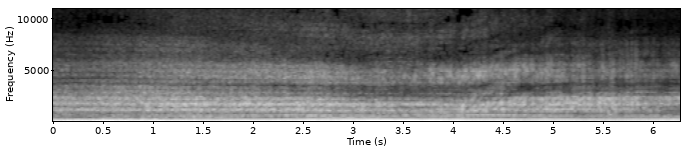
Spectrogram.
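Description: Magni gyroplane's engine and pusher propeller throttling up for the takeoff roll: the engine pitch rises within the first second, then holds steady at high power.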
